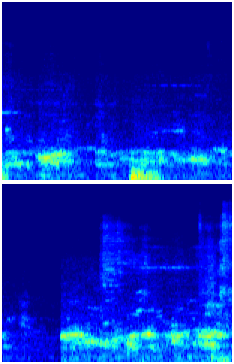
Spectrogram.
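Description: Giribaz pigeons at a seller's collection coo in low, soft, repeated murmurs, fairly close, with a brief gap partway through and some faint chirps and handling noise behind them.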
